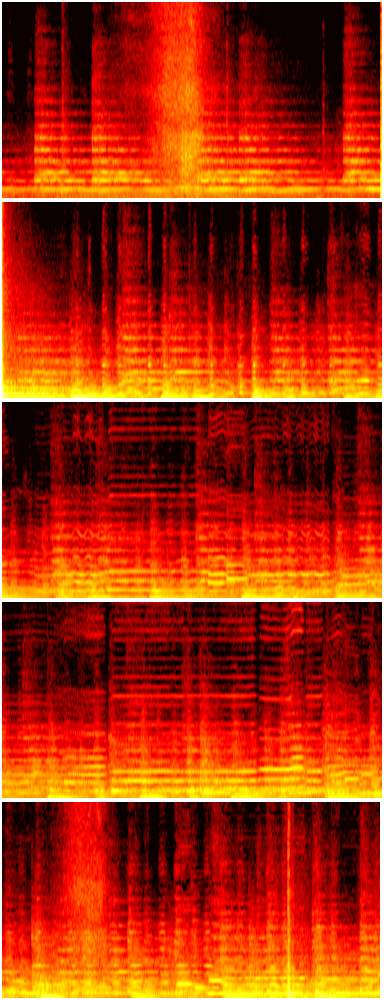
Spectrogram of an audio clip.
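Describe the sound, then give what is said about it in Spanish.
Church bells peal in a lively, festive call to the fiesta, a dense overlapping ring of several bells clanging rhythmically and loudly, with a sharp strike marking the start of the full peal. “Las campanas han marcado el ritmo de nuestros pueblos, pero es verdad que cada vez sube menos gente a tocar este rítmico instrumento musical a las torres de las iglesias de nuestro territorio.”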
